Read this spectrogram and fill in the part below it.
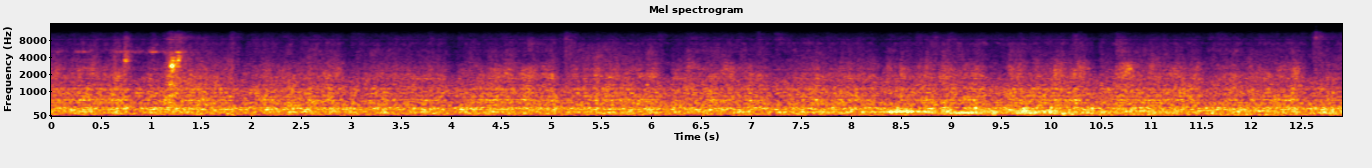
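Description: Stiff paper rustles as it is handled.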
